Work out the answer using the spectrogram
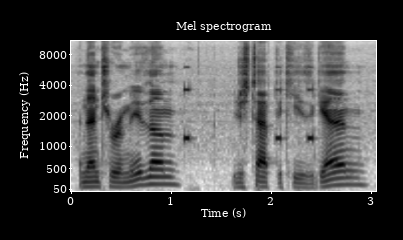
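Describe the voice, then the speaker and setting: Background noise sits behind this fairly low, expressive male voice speaking at normal speed. He's hosting a step-by-step product walkthrough in a laid-back, plain instructional style, greeting viewers as "guys."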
